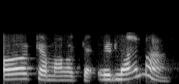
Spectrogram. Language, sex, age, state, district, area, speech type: Kannada, female, 45-60, Karnataka, Koppal, rural, conversation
